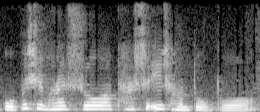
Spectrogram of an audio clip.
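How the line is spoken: Gentle. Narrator (Chinese): 妈温柔地说

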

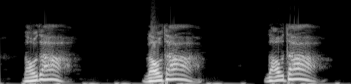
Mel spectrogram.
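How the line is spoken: Crowd shouting. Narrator (Chinese): 所有的秃鹰成员 纷纷朝着他喊着

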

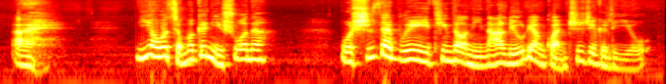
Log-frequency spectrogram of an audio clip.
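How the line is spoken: Sighing. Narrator (Chinese): Ted 叹了一口气说

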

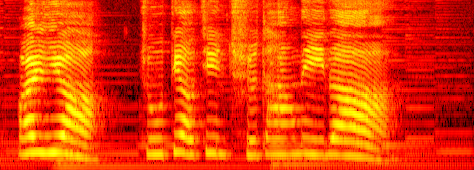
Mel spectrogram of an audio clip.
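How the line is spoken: Feigned surprised shout. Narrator (Chinese): 阿财故作惊讶的大叫

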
